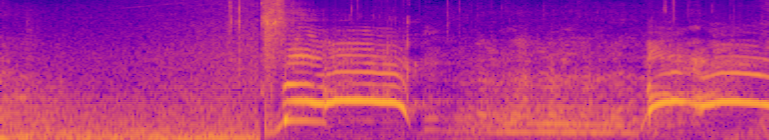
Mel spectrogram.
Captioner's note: schling!; screams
